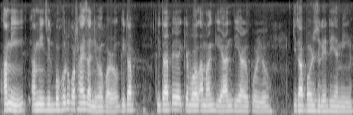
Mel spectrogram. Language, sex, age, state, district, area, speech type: Assamese, male, 30-45, Assam, Majuli, urban, spontaneous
